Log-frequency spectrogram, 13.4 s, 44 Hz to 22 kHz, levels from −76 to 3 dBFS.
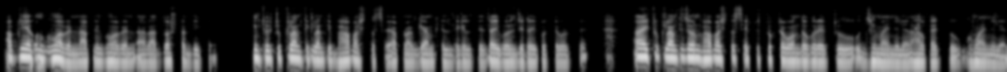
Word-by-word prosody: আপনি 150 +3 +1
এখন 155 0 +2
ঘুমাবেন 130 -7 +5
না, - - -2
আপনি 115 - -6
ঘুমাবেন 110 -2 0
আ - - -3
রাত 105 -1 -5
১০ 115 0 0
টার 105 - -6
দিকে। 100 +9 -10 0.5
কিন্তু 150 -3 +2
একটু 140 - -4
ক্লান্তি, 145 -3 +4
ক্লান্তি 125 -1 +1
ভাব 120 +2 +2
আসতেছে 110 -2 -9
আপনার 105 -1 -6
গেম 110 -2 0
খেলতে, 105 -1 -6
খেলতে 105 -1 -6
যাই 115 -2 +3
বলেন, 105 0 0
যেটাই 105 0 -2
করতে, 105 -1 -9
করতে। 105 +1 -10 0.7
আ - - +7
একটু 165 +2 -3
ক্লান্তি 155 -1 +5
যখন 155 -1 +7
ভাব 140 0 +5
আসতেছে 145 +1 -4
একটু 130 - -14
চোখটা 130 -1 -3
বন্ধ 115 0 0
করে 115 -1 0
একটু 110 +1 -6 0.4
ঝিমাই 110 -2 +1
নিলেন, 100 -1 -2
হালকা 110 0 -2
একটু 105 - -14 0.2
ঘুমায় 110 -1 -1
নিলেন। 100 -1 -4
115 Hz, 190 wpm, -24 LUFS, 105-140 Hz, 0.7 s, আ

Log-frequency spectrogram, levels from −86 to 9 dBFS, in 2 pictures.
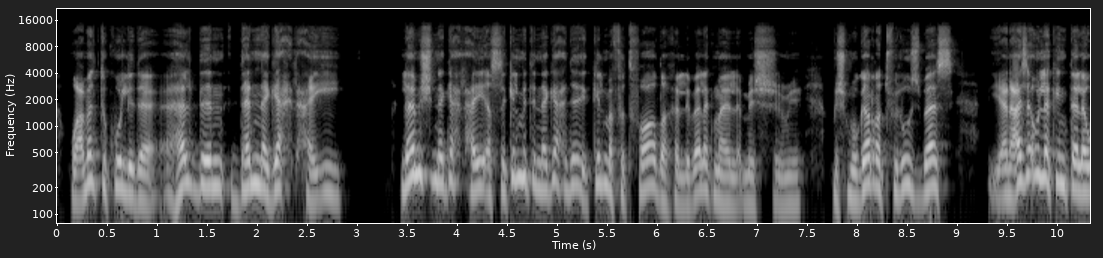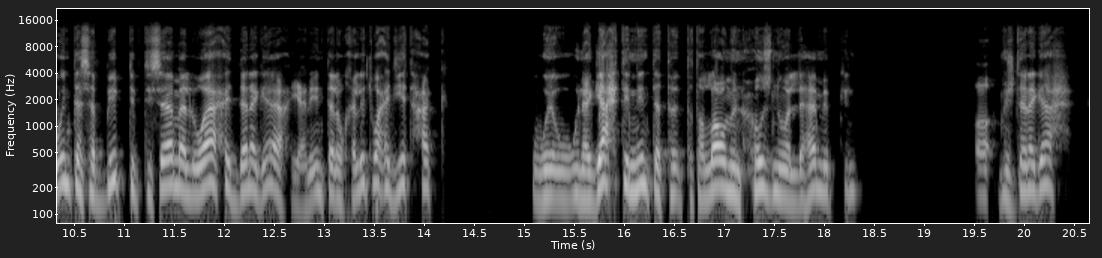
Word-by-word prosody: وعمِلت 230 -2 +2
كل 195 -5 +1
ده، 150 -3 -1
هل 185 +5 0
ده 205 -1 +6
الن 205 -1 0
ده 155 +6 -1
النجاح 195 -2 +3
الحقيقي؟ 155 +1 -3 0.6
لا، 235 +7 +6
مش 285 -2 +5
النجاح 230 0 0
الحقيقي، 190 +2 0
أصل 180 - -3
كلمة 260 +3 +2
النجاح 200 +2 -2
ده 210 +2 -2
كلمة 220 -4 -2
فضْفاضة، 200 +4 -1
خلِّي 130 -3 -5
بالك، 175 +2 0
مل 135 -3 -2
مش 135 +1 -3
م 130 0 -8 0.3
مش 155 +3 -1
مجرَّد 200 +6 +2
فلوس 195 -1 -2
بس. 200 +4 +3 0.3
يعني 160 0 +2
عايِز 230 +5 +7
أقول 275 0 +3
لك 255 -2 +4
أنتَ 220 -2 +1
لو 185 +2 +5
أنتَ 210 -1 -1
سبَّبت 200 - -3
ابتسامة 195 +5 +1
لواحد 195 +1 +1
ده 180 +4 0
نجاح، 190 -2 -3
يعني 130 +6 -6
أنتَ 175 0 -7
لو 155 -3 -2
خلَّيت 205 +9 -7
واحد 200 -7 -3
يضحَك، 210 -1 -6 0.8
و 155 +1 -3
ونجَحت 155 +8 +3
إن 185 -1 +1
أنتَ 210 -4 -1
ت 170 +1 -7
تطلَّعه 165 +5 +1
من 170 -4 -1
حزَن 185 -2 -2
والّا 155 +2 -2
هَمّ، 185 -1 -4
يمكن 175 +1 -12 1.2
آه، 160 -1 -9
مش 155 -4 -8
ده 180 - -3
نجاح؟ 205 - -3
185 Hz, 175 wpm, -23 LUFS, 160-210 Hz, 1.2 s, عايِز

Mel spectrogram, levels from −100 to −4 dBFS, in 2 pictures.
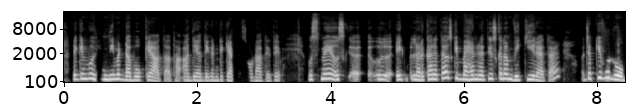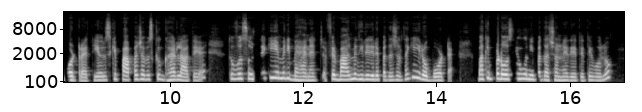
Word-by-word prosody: लेकिन 270 +3 +1
वो 280 - +1
हिंदी 245 -1 +1
में 255 -2 +2
डब 205 -2 +1
हो 200 - +2
के 205 - -1
आता 165 -5 -3
था, - - -7
आधे-आधे 190 -1 -4
घंटे 190 +1 -6
के 195 - -3
एपिसोड 180 0 -10
आते 170 -1 -8
थे। - - -5 0.4
उसमें 270 +4 +1
उस 240 +1 0
अ - - -6
अ, 290 +1 -13
व 235 -1 +1
एक 230 +1 +1
लड़का 225 +1 +2
रहता 255 +4 +2
है, - - +6
उसकी 315 -2 -1
बहन 245 -1 +3
रहती 235 +2 0
है, - - +2
उसका 270 +1 0
नाम 270 -2 +3
विक्की 215 +3 +1
रहता 180 -4 -2
है, 340 - -5 0.4
जबकि 290 +3 +3
वो 330 +1 +4
रोबोट 205 -2 +4
रहती 175 +3 -3
है 200 - 0
और 200 - -2
उसके 235 +5 -5
पापा 235 0 +3
जब 245 -1 0
उसको 240 +1 -4
घर 215 0 0
लाते 185 -4 0
हैं 340 - -7 0.4
तो 270 - -3
वो 275 +1 +1
सोचते 275 +1 -2
हैं 305 - -9
कि 335 - +2
ये 330 - +4
मेरी 300 -1 +2
बहन 200 -3 -1
है। 195 - -3 0.2
फिर 250 - +4
बाद 225 +2 +4
में 270 - +3
धीरे-धीरे 235 -2 +2
पता 200 -1 -2
चलता 215 +3 -5
है - - -6
कि 360 - 0
ये 335 - +4
रोबोट 195 -4 +1
है। - - -9 0.4
बाकी 255 +4 +2
पड़ोसियों 260 0 +5
को 270 - +3
नहीं 240 -2 +2
पता 210 0 0
चलने 195 -1 -3
देते 185 -1 -5
थे - - -1
वो 190 -1 -4
लोग 315 - -4
235 Hz, 270 wpm, -23 LUFS, 200-265 Hz, 0.4 s, है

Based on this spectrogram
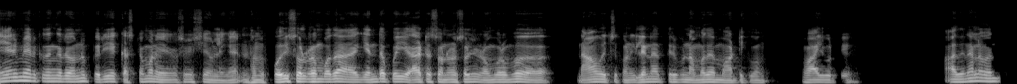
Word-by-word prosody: நேர்மையா 170 +4 +4
இருக்கிறதுங்குறது 140 -3 +1
ஒன்னும் 140 +1 -1
பெரிய 125 +4 +1
கஷ்டமான 120 +3 -1 0.3
விஷயம் 110 -2 -4
இல்லீங்க. 95 +2 -2 0.2
நம்ம 105 -1 0
பொய் 125 +3 +5
சொல்றம் 130 -1 +4
போது 125 +2 +3
தான், 125 -3 +4 0.2
எந்த 125 - 0
பொய் 130 -1 +2
யார்ட்ட 110 +2 +3
சொல்லணும்னு 110 -1 0
சொல்லி 115 -1 0
ரொம்ப 110 +2 -1
ரொம்ப 120 +3 0 0.6
ஞாபகம் 115 +4 +1
வச்சிக்கனும். 105 -2 -4
இல்லனா 115 +3 +1
திரும்ப 110 -1 -2
நம்ம 110 +3 -1
தான் 105 -2 -1
மாட்டிக்குவோம். 95 0 -6 0.4
வாய் 105 0 0
விட்டு. 100 -1 -9 1.1
அதனால 140 +7 +1
வந்து 140 0 -3
115 Hz, 175 wpm, -22 LUFS, 105-130 Hz, 1.1 s, பொய்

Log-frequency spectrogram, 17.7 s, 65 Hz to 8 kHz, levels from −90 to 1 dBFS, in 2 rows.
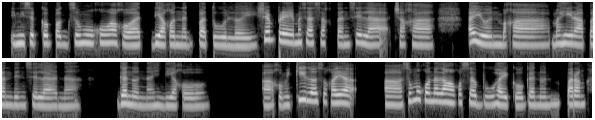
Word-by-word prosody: inisip 235 +1 0
ko 230 0 +4
'pag 215 -2 -2
sumuko 240 0 0
ako 205 -4 +3
at - - -33
'di 225 +1 +5
ako 210 +1 0
nagpatuloy, 200 -2 -2
siyempre 290 -6 +4
masasaktan 235 -4 -3
sila. 220 -4 +1
'Tsaka, 205 -2 -2 0.5
ayun, 220 -6 +4
baka 205 -1 0
mahirapan 215 -2 +1
din 200 0 -7
sila 190 -3 -2
na, 185 +1 -9 0.6
gano'n, 210 -4 +1
na 190 - -6
hindi 195 -1 -5
ako, 185 +1 -6 0.8
ah, 185 0 +1
kumikilos 275 +9 +1
o 255 - -12
kaya, 245 -1 +4 0.5
ah, 210 -1 +1
sumuko 295 +1 +1
na 280 0 +2
lang 260 -2 +6
ako - - -3
sa 235 -2 0
buhay 210 -1 -1
ko, 190 0 -3
gano'n. 205 +1 -5
Parang, 220 0 +3
215 Hz, 125 wpm, -25 LUFS, 200-235 Hz, 0.8 s, lang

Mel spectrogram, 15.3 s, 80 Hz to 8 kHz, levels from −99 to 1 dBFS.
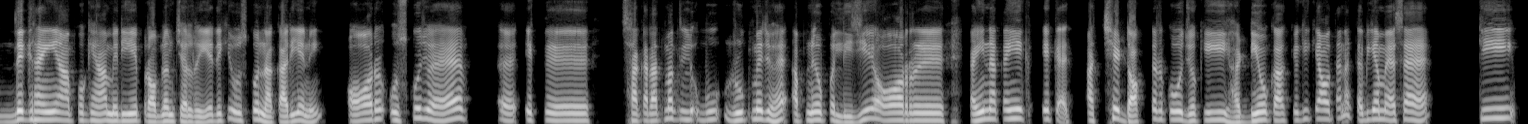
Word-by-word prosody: दिख 200 0 +5
रही 190 -1 +5
है 190 - +2
आपको 175 0 -1
की 175 +1 -4
हाँ 170 +1 +2
मेरी 165 0 +3
ये 170 - +4
प्रॉब्लम 155 0 +2
चल 145 -2 0
रही 130 -1 0
है। 155 - 0
देखिए 165 +6 -3
उसको 185 +3 0
नकारिए 145 +2 +2
नहीं 140 +4 -2 0.3
और 180 +5 +2
उसको 185 +6 -2
जो 210 -3 +1
है, 180 +6 +3 0.4
अ, 170 -3 -1
एक 170 -2 0 0.4
सकारात्मक 170 +5 0
लू 200 +1 -3
वू 190 +3 -5
रूप 180 +3 +1
में 210 - +5
जो 190 - 0
है 200 +6 +1
अपने 175 +3 0
ऊपर 185 -1 -1
लीजिए 140 - -2
और 180 -3 +3 0.6
कहीं 175 +4 +4
न 210 - +3
कहीं 210 +1 +2
एक 215 - -1 0.2
एक 205 - -1 0.3
अच्छे 190 +6 +1
डॉक्टर 160 +7 0
को 195 0 +2
जो 165 +1 -1
कि 180 +3 -3 0.2
हड्डियों 135 +7 +2
का 170 -1 +1
क्योंकि 180 +4 -10
क्या 210 0 -2
होता 205 +3 -2
है - - -7
ना, - - -5
कभी 180 +5 -2
हम 205 -1 +1
ऐसा 175 +3 0
है 175 -1 +2 0.5
कि 230 +2 -1
180 Hz, 215 wpm, -23 LUFS, 165-195 Hz, 0.6 s, दिख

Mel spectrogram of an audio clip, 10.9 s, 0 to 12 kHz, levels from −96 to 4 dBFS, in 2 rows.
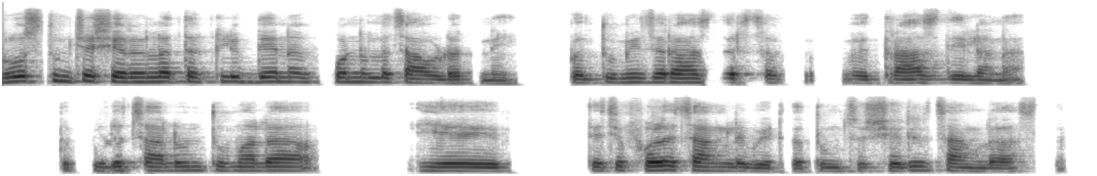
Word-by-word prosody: रोज 200 +3 +5
तुमच्या 215 0 +3
शरीराला 185 -2 +5
तकलीफ 190 +1 0
देणं 185 -1 +1
कोणालाच 170 -2 0
आवडत 135 -2 0
नाही. 120 -1 -7 0.3
पण 150 - +1
तुम्ही 165 0 -2
जर 170 0 +3
आज 160 -1 +3
जर 480 - -4
त्रास 145 0 -1
दिला 140 -2 -3
ना, - - -7 0.7
तर - - -4
पुढे 150 +2 0
चालून 155 0 -2
तुम्हाला 155 0 0 0.7
हे 145 -2 +4
त्याचे 145 +3 -7
फळं 165 +1 +9
चांगले 150 -3 0
भेटतात. 125 -2 -3
तुमचं 135 0 -7
शरीर 145 +3 -1
चांगलं 135 -5 -3
असतं, 125 0 -21
155 Hz, 160 wpm, -22 LUFS, 140-175 Hz, 0.7 s, फळं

